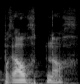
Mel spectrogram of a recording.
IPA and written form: ˈbʁaʊ̯χtⁿ͜nɔχ (braucht noch)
